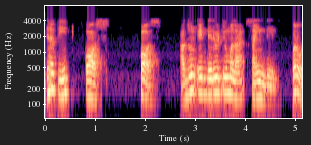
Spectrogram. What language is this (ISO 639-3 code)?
mar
